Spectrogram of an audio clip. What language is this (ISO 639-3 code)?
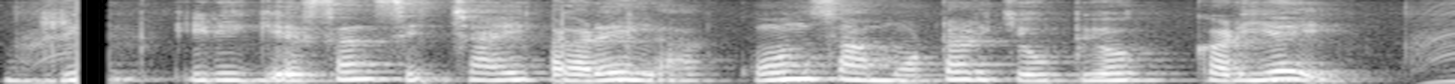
mag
